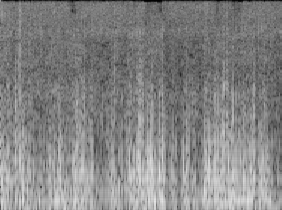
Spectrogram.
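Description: Strong wind buffeting the microphone in a loud, steady rumble, with waves washing over the shore rocks underneath.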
